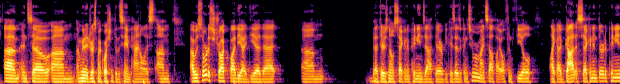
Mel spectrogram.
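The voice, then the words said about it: Speaks with a noticeable accent. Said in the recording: “I'm sorry for my accent.”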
